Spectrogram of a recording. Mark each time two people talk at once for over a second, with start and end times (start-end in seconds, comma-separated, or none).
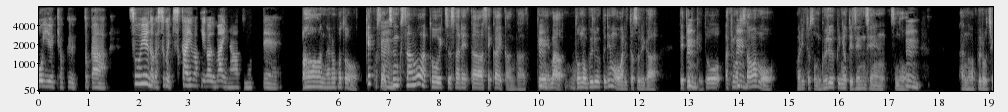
none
